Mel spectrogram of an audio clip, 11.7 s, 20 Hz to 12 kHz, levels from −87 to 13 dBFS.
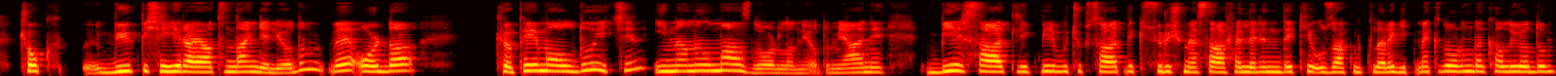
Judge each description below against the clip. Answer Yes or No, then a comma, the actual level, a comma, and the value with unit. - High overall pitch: Yes, high, 235 Hz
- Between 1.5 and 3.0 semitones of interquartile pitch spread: Yes, average, 2.7 semitones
